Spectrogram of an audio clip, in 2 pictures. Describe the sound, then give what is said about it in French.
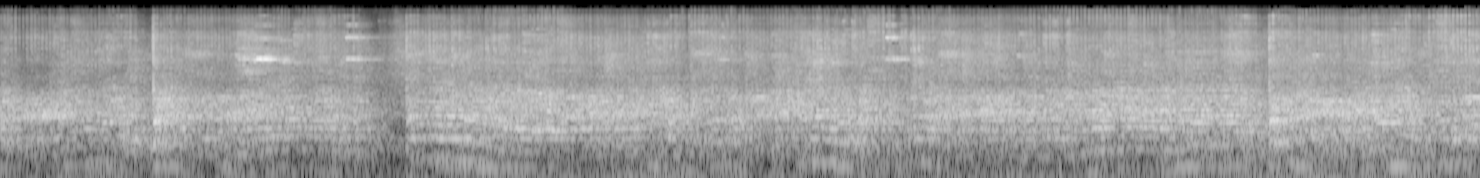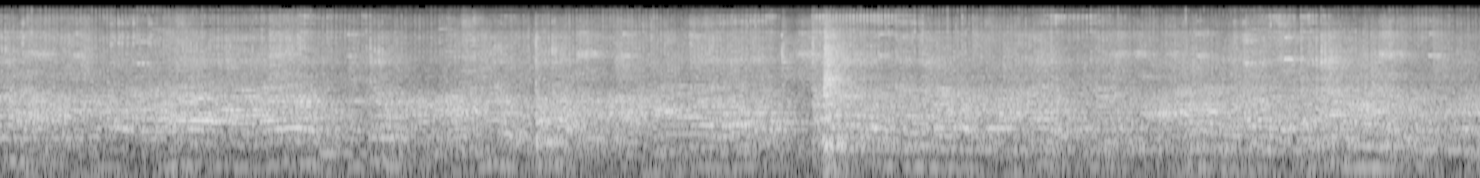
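Small recycled printer motors whir and rattle together in a dense, steady mechanical drone with layered humming tones, fairly loud, briefly dipping once and clattering near the end. No voices. “On sait où ils passent, nos moteurs d'imprimantes.”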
